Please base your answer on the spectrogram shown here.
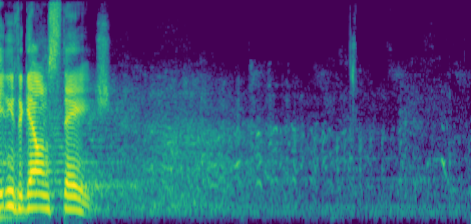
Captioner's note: audience laughs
